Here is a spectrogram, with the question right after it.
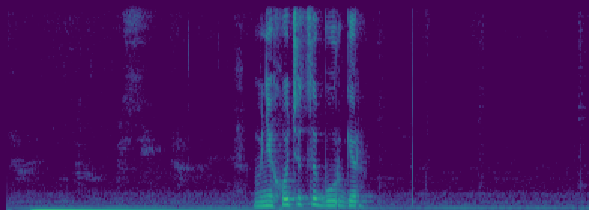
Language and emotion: Russian, neutral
